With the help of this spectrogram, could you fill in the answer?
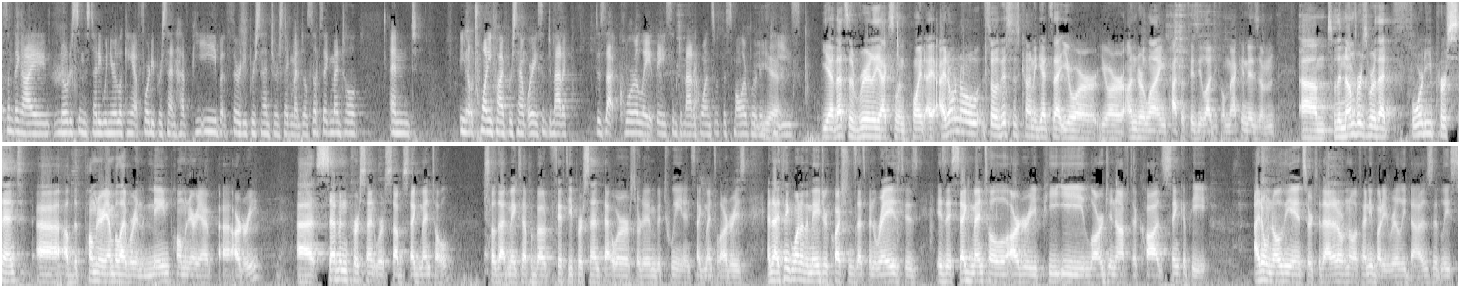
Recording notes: the first part of the live recording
